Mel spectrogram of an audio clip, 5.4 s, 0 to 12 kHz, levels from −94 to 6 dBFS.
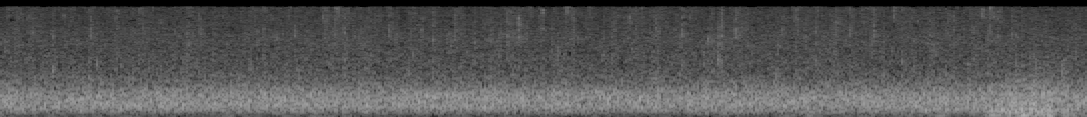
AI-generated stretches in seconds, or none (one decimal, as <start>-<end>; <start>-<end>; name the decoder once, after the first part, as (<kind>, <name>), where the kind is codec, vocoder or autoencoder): none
